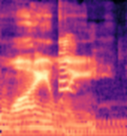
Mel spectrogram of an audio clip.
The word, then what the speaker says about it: Wily: him I was like it's not Dr willing dude it's Dr Wily so now became an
